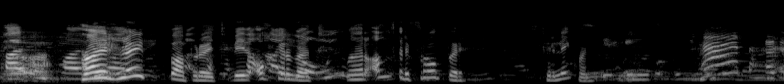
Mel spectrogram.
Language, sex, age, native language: Icelandic, male, 18-19, Icelandic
